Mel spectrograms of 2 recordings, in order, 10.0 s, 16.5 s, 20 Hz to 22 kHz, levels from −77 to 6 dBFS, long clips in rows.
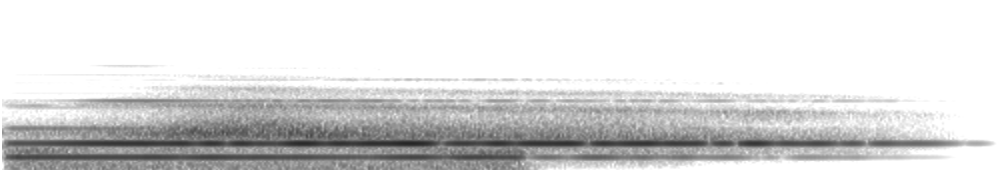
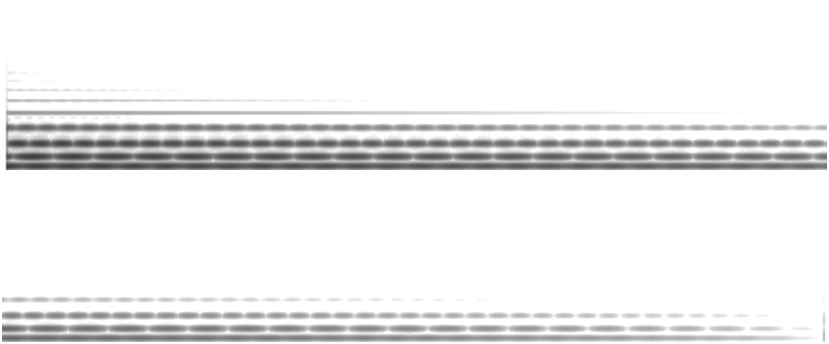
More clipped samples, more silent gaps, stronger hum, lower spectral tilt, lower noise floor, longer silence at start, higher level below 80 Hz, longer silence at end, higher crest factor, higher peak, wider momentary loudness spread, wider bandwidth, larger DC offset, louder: neither; neither; neither; second, -11 dB/octave vs -15 dB/octave; second, -52 dBFS vs -67 dBFS; about the same, 0 s vs 0.05 s; first, -46 dBFS vs -64 dBFS; second, 0.55 s vs 2.5 s; second, 12 dB vs 18 dB; about the same, -4 dBFS vs -6 dBFS; second, 13 LU vs 23 LU; first, 3.5 kHz vs 2.1 kHz; neither; first, -15 LUFS vs -23 LUFS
